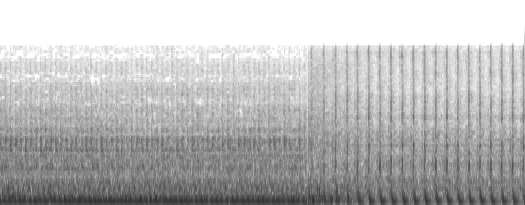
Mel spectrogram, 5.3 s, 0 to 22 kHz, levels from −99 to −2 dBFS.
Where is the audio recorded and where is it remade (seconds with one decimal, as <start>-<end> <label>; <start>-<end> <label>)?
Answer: 0.0-5.3 recorded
